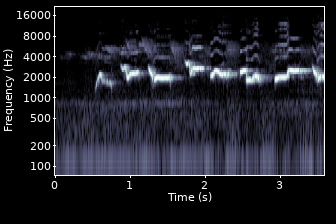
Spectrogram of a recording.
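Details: A wild rufous-bellied thrush in the caatinga backcountry of northeastern Brazil, after rains, sings a quick run of clear, slurred whistled phrases, each slightly different.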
